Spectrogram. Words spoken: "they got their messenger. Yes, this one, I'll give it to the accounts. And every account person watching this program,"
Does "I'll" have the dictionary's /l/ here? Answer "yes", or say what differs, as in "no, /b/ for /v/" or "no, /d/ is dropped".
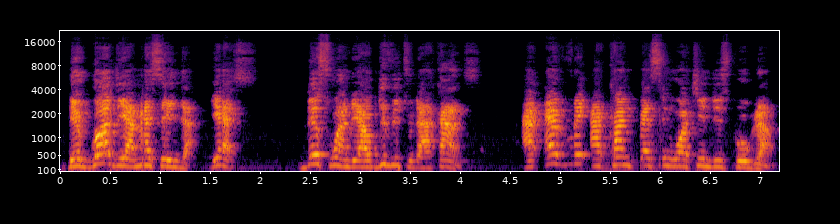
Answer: no, /w/ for /l/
